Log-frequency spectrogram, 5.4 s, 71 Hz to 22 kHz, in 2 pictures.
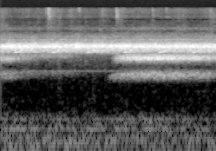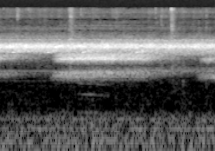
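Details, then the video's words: Rain-soaked frog chorus: a continuous shrill trill carries across the clip while longer two-tone calls swell and shift, all over a steady low wash of rainfall. "Frogs in Rain 2 Hours of Frogs, Thousands of Frogs Singing"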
